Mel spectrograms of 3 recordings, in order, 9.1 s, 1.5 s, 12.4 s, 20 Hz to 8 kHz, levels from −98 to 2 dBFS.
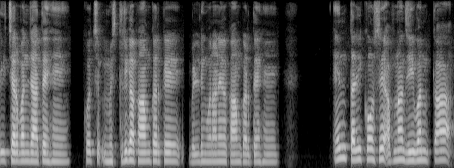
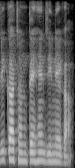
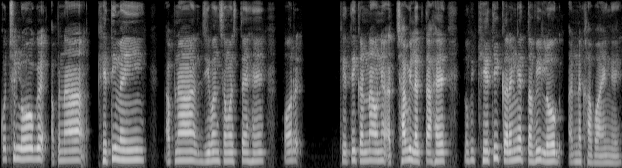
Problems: background sounds at intervals, echo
